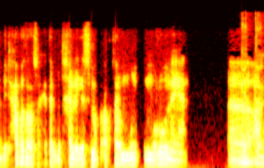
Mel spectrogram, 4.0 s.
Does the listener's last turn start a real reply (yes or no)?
no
